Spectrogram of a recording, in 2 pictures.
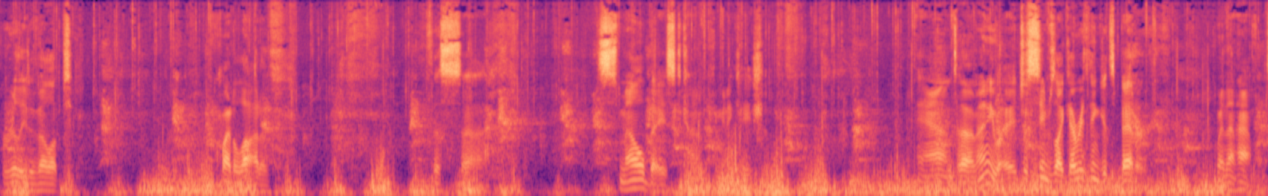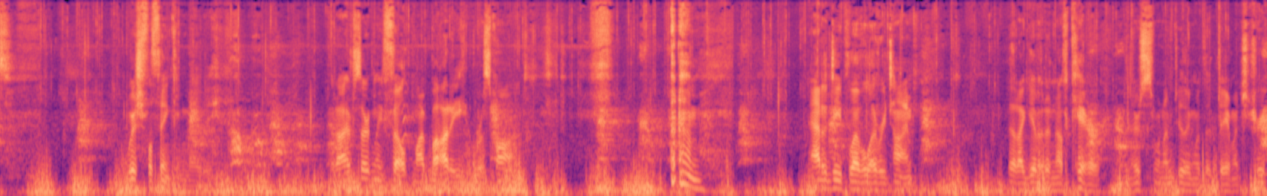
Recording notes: This audio was recorded, re: an experiment I ran while dog sitting for a friend with large canopy trees in Buda, Texas. This was recorded while walking. First on Remuda Trail, then Oxbow.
